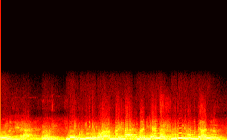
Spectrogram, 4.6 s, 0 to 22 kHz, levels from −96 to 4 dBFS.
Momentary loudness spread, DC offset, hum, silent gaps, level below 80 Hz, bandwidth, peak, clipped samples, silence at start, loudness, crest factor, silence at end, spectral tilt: 6 LU; under 0.1%; none; none; -28 dBFS; 5.6 kHz; -4 dBFS; under 0.1%; 0 s; -11 LUFS; 8 dB; 0 s; -10 dB/octave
